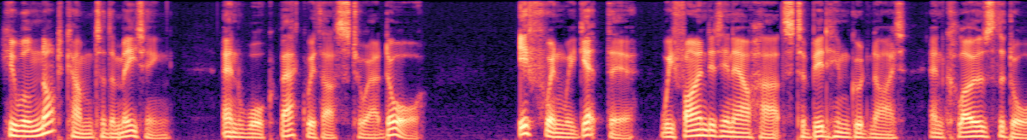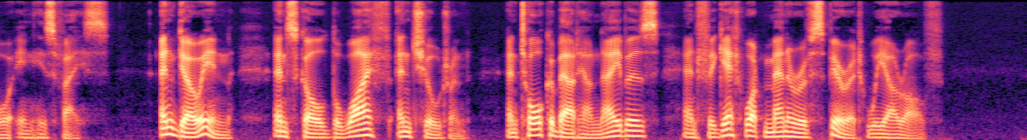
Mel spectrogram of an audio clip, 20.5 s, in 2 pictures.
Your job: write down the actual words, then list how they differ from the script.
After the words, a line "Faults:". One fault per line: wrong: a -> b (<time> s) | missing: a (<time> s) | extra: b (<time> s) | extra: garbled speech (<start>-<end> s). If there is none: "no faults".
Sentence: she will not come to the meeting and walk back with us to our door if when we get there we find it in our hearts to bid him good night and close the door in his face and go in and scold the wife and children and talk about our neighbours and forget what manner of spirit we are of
he will not come to the meeting and walk back with us to our door if when we get there we find it in our hearts to bid him good night and close the door in his face and go in and scold the wife and children and talk about our neighbours and forget what manner of spirit we are of
Faults:
wrong: she -> he (0.0 s)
